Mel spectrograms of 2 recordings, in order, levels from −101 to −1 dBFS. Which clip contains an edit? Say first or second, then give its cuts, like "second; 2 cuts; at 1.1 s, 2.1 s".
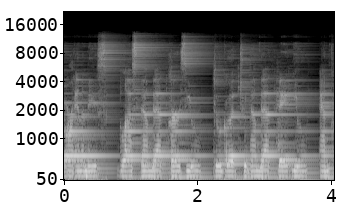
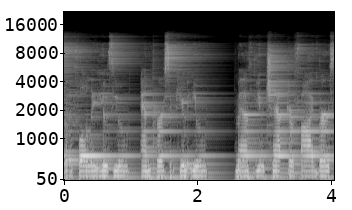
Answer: second; 1 cut; at 2.4 s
